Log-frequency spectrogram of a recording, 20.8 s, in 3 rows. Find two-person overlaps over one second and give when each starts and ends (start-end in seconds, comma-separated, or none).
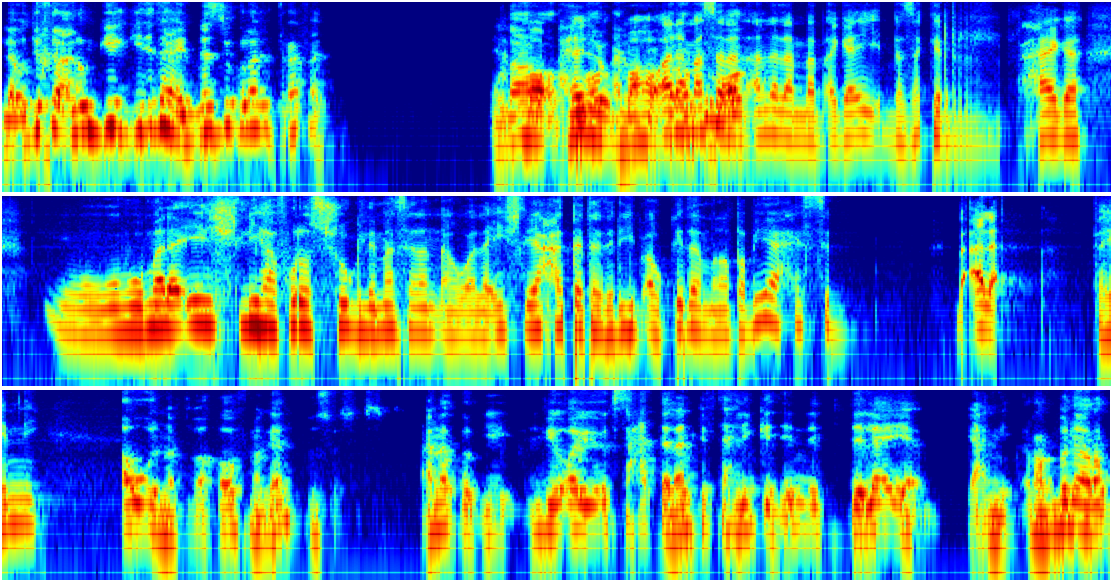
3.2-4.8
